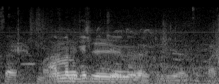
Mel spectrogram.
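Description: Speech: a man talking in conversation, untranscribed.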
